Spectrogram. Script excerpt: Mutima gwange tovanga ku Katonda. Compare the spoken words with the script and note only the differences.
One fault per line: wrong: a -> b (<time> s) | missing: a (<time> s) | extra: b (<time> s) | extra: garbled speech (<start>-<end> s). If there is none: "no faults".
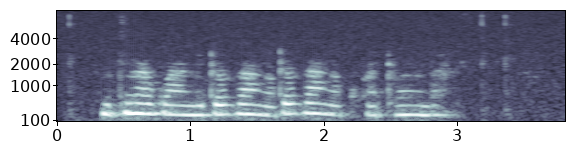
extra: tovanga (1.7 s)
